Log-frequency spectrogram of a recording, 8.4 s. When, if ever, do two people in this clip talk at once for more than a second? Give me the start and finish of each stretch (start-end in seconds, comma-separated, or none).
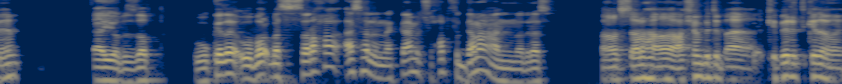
none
